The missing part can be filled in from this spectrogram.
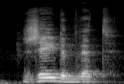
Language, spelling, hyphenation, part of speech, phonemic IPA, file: Dutch, zedenwet, ze‧den‧wet, noun, /ˈzeː.də(n)ˌʋɛt/, Nl-zedenwet.ogg
- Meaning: normative system of ethics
